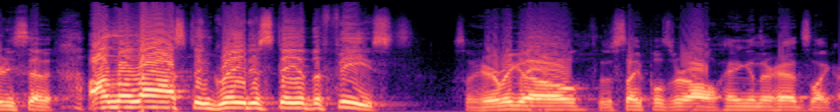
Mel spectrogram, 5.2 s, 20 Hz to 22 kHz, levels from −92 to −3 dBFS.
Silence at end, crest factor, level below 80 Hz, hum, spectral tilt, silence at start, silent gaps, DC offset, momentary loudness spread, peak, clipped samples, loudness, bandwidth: 0.05 s; 8 dB; -44 dBFS; none; -5 dB/octave; 0 s; none; 0.4%; 9 LU; -6 dBFS; under 0.1%; -13 LUFS; 18.5 kHz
